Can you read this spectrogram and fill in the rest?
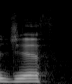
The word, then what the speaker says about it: GIF: GIF. – You mean GIF? – Nah, bro. That's not what it is. It's a GIF. The G sounds like a J.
